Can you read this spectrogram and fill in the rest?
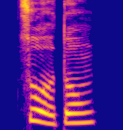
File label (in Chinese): "做东", Chinese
